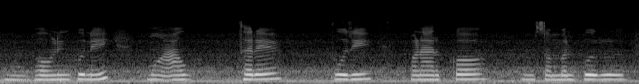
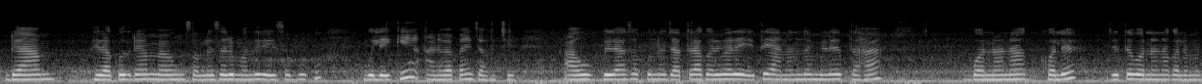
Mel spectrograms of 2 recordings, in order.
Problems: none marked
